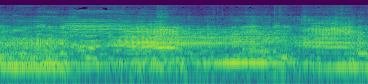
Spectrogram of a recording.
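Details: Cattle, calves and young bulls at a livestock market: long, drawn-out moos with rich harmonics that swell, waver and fade across several seconds, overlapping one another, with faint background music and speech.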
